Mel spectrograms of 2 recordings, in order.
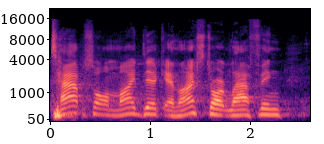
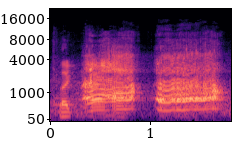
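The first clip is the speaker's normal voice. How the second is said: mock choking gasps; 9 semitones higher, much slower than usual. Imitating choking sounds.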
